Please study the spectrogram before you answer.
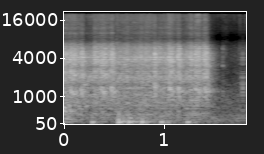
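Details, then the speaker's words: Old ATV pulled from a barn, being revived with fuel filter leaking, fuel delivery doubted: cranks with quick uneven puffs a few times a second then stops without running; hard starting. "She probably won't run too good because of the fact there's no gas going to her."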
